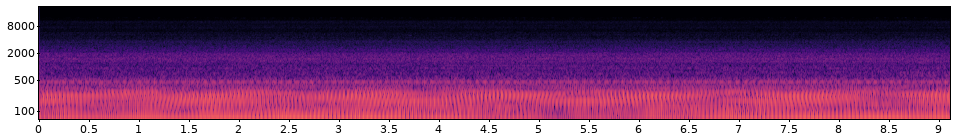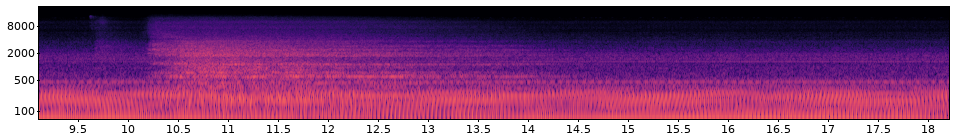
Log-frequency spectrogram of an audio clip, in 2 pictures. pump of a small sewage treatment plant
8.6 15.6

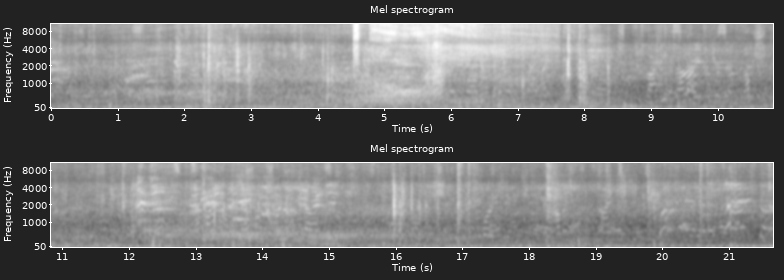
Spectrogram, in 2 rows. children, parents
0.0 3.2, 19.8 21.6

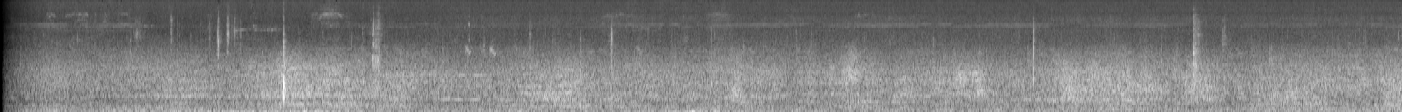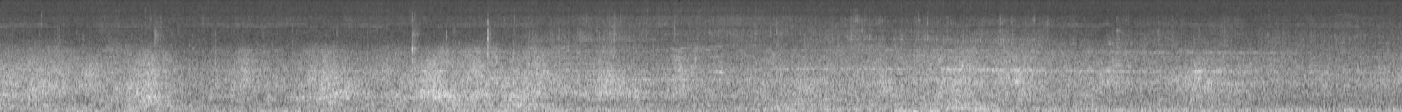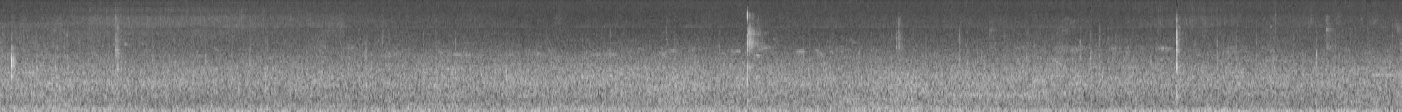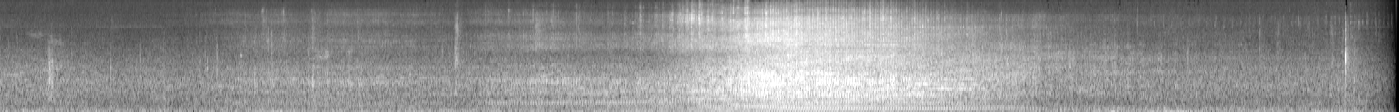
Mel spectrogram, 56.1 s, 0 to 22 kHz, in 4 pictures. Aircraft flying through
1.2 24.8, 43.3 55.8

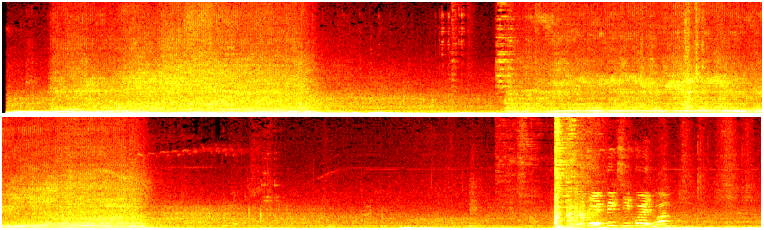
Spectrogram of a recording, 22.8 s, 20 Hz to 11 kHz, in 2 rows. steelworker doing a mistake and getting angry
18.8 21.5

